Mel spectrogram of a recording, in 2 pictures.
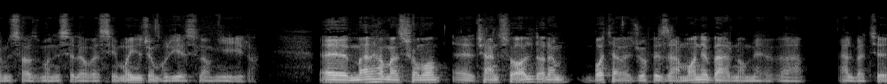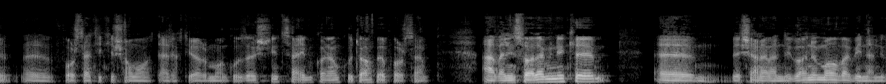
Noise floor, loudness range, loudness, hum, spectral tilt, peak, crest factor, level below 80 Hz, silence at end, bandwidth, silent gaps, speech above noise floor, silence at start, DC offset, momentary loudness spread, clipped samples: -50 dBFS; 7 LU; -24 LUFS; none; -5 dB/octave; 0 dBFS; 24 dB; -60 dBFS; 0 s; 11.5 kHz; none; 26 dB; 0 s; under 0.1%; 12 LU; under 0.1%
